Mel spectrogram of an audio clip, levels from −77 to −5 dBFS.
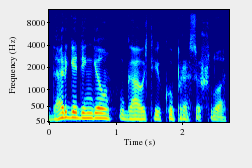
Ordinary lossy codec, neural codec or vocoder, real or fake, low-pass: MP3, 48 kbps; autoencoder, 48 kHz, 128 numbers a frame, DAC-VAE, trained on Japanese speech; fake; 10.8 kHz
